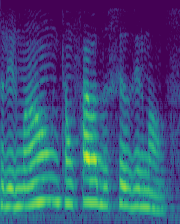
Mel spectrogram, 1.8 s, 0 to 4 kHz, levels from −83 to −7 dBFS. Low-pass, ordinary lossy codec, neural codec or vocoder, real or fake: 3.6 kHz; none; none; real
